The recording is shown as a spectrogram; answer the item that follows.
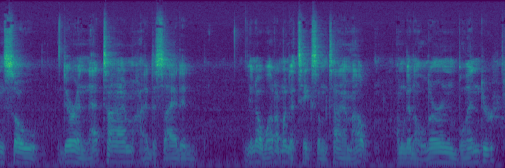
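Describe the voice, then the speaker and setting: A man speaks at a moderate pace in a very deep, low voice, his intonation fairly even, with audible echo from the room. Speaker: independent animator. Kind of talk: livestream update talk. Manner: unscripted, hesitant with fillers; stuttering at times.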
